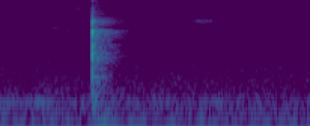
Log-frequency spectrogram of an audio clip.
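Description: A single short, sharp click about half a second in, otherwise near-silent room tone.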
